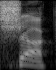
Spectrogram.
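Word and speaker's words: Shough: And the quarterback situation, very interesting, as Alan Bowman transfers out to Michigan, but they bring in Tyler Shuck or show, I believe it's Shuck the way it's pronounced, but You know what? I see a tweet from 2017 where Tyler himself says it's pronounced Shuck.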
